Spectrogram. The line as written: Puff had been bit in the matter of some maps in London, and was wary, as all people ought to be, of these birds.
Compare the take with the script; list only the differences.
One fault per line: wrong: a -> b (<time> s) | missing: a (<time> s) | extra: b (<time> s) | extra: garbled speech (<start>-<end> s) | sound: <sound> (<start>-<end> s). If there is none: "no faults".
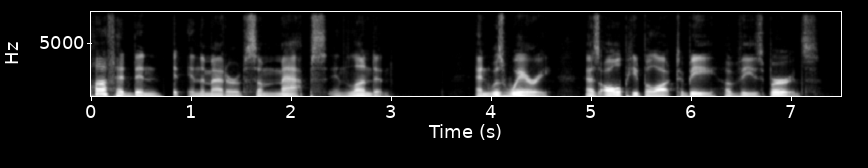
sound: dropout (0.7-0.8 s)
